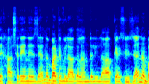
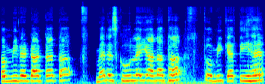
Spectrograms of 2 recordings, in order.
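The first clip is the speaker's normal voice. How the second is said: put-on innocent tearful child; 13 semitones higher than usual. A sulking child answering his teacher, high and tearful. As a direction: whimper it like an innocent little boy. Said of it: "बड़ी मासूमियत से रो के".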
